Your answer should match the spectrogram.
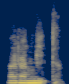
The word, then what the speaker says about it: paramita: And then what is the last syllable? Ta. So say it all together. Sorry, say again. Paramita.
